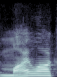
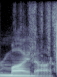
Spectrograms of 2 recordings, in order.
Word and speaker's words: Mynock: Is it Mylock or Mynock? How do you say it? Mine Why not. not? Thank you. And then, Oh, with an N.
